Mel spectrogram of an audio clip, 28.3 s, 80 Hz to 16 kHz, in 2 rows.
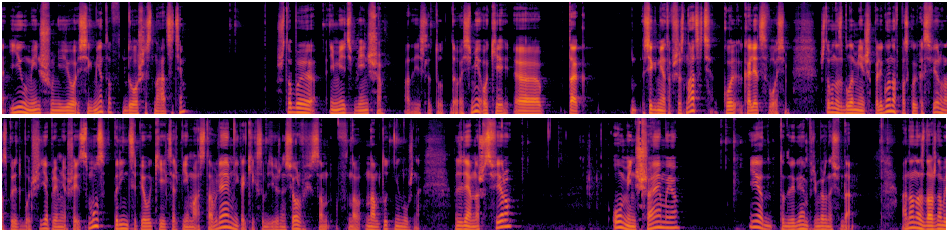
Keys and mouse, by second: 1.5-3.6 drag, 4.9-6.8 drag, 11.4 click, 12.7-13.0 shift+drag, 14.3 click, 15.9-16.5 drag, 16.6 ctrl+s, 17.8 ctrl+2, 18.1-19.4 drag, 21.0 KP_7, 22.2 shift+click, 23.0 s, 25.0 g, 25.3-25.7 shift+drag, 26.4 shift+middle drag, 27.1 s, 27.4 click, 27.6 g.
